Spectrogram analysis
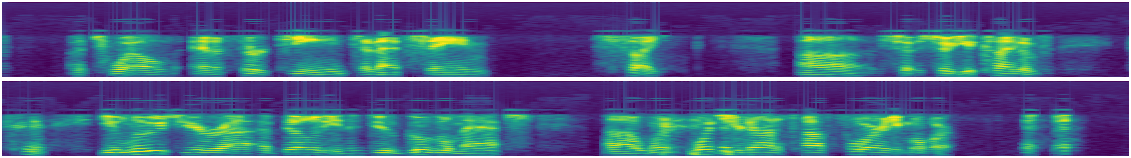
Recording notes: ESPN Bracketology Conference Call.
